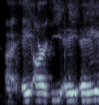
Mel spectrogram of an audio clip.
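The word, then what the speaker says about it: AREAA: estate organization there's um a-r-e-a-a i think it's just pronounced area which is the agent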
